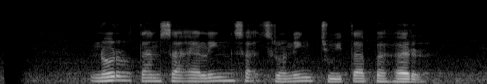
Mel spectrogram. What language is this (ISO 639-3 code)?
jav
